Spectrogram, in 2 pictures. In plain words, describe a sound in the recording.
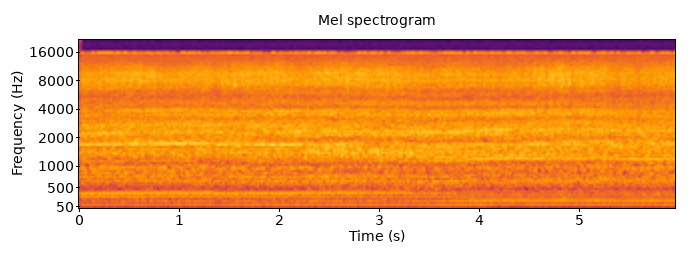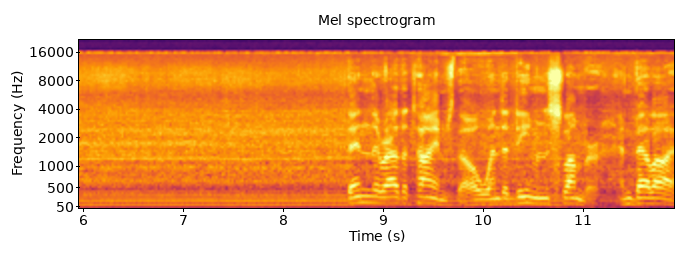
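A small boat's motor drones steadily.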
